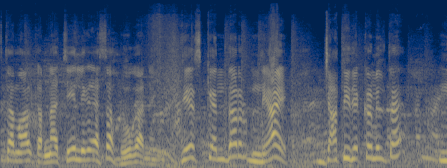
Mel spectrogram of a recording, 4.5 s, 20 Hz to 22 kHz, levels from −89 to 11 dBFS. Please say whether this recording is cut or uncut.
cut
